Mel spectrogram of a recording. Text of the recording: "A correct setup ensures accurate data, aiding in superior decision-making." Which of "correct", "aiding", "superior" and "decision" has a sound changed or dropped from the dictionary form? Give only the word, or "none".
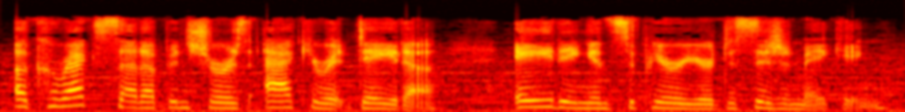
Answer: none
